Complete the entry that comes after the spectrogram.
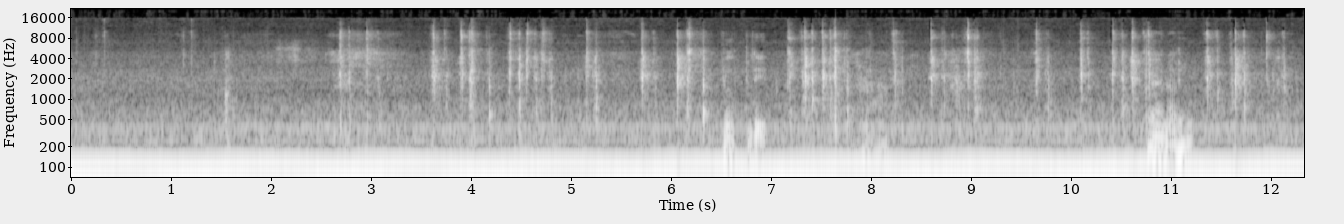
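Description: Quick irregular key clicks from code being typed on a computer keyboard, close and crisp, run over a loud steady low electrical hum while someone talks in Hindi.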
